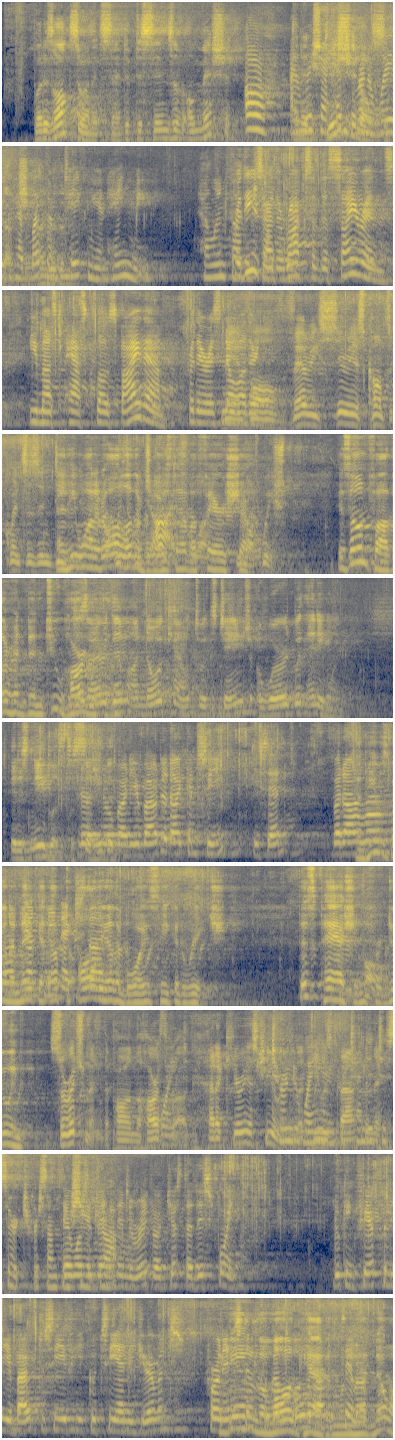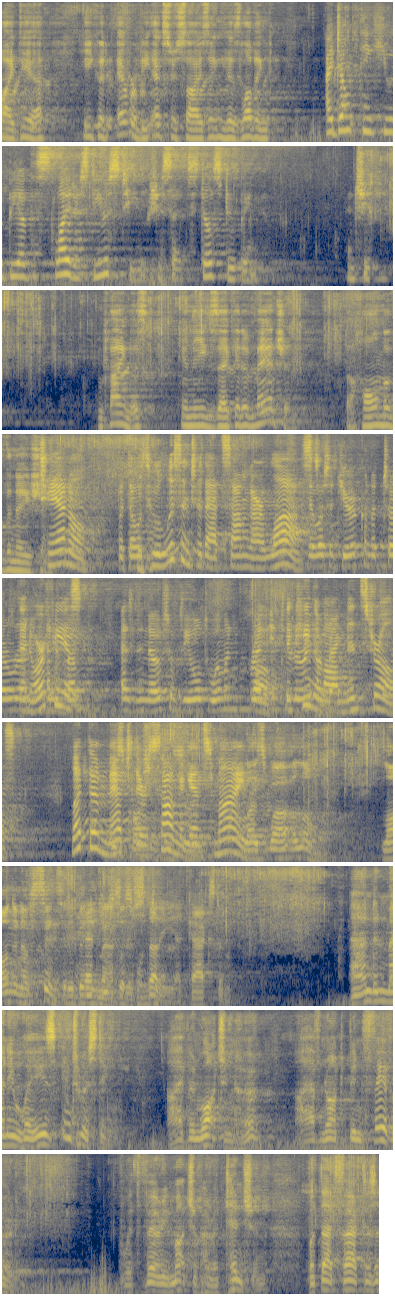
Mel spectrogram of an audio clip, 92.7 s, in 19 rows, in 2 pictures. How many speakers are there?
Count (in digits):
7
